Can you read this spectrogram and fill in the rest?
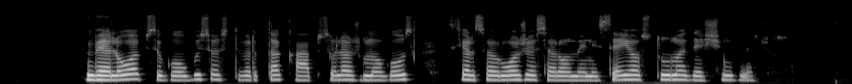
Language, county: Lithuanian, Klaipėda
